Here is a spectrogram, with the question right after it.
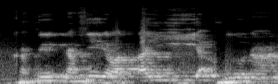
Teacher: Katsiratan ya'khuduna dimasukkan, jadi tanwinnya masuk ke ya-nya, tidak dibaca tan tapi ya'khuduna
